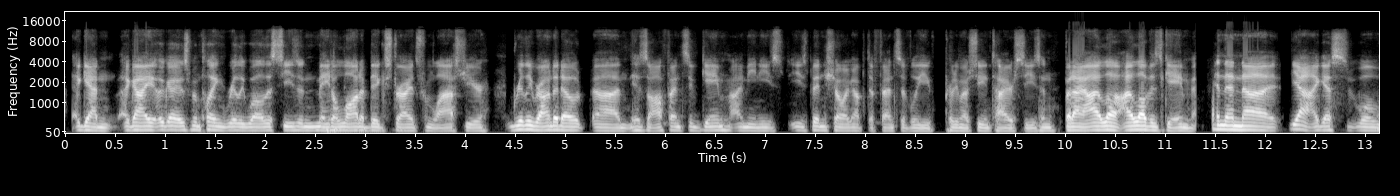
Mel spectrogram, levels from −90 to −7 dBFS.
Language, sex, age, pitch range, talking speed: English, male, 20-39, 95-110 Hz, 255 wpm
